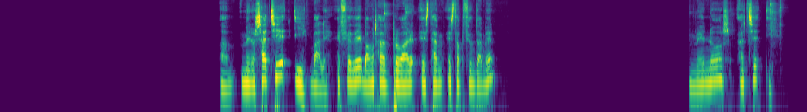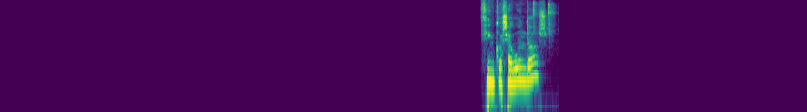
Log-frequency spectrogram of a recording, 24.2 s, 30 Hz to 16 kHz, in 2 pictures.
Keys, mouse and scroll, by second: 3.6-5.0 scroll down 1, 5.0 click, 5.9 ctrl+p, 7.7 click, 8.4 ctrl+p, 10.1 ctrl+p, 11.4 shift+i, 11.8 Return, 20.2 ctrl+p, 20.7 Return.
